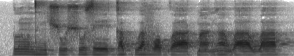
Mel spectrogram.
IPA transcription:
l ũ˧ d ĩ˨ ʃ u˨ ʃ u˧ z eː˨ ɡ a˦ kʷ a˧ v ɔ˨ ɡʷ aː˨ k͡p ã˨ ɡ ã˦˨ w aː˧ w a˦

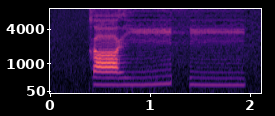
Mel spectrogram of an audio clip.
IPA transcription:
k a˨ ɣ iː˨˦ h iː˨

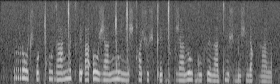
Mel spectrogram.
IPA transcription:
r o t͡ʃʼ o ǀʰ u d a ŋ͡ǀ ɪ t͡sʼ ɪ ʔ a ʔ o ʒ a ŋ͡ǀ u ŋ͡ǀ ɪ ʃ qʰ u ʃ u ʃ kʼ ɪ ɡ͡ǀ ɪ q ʒ a ð u ɡ u f ɪ ð a tʲ u ʃ ɓ ɪ ʃ lʲ a q ɡ a l

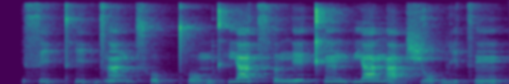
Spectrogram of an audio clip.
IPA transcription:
s i˨ ʔ t̪ʰ i˨ ʔ d͡z ã˧ n t͡sʰ o˨ p̚ t̪ʰ o˨˩ m kʰ j a˦ t͡sʰ ə˧ ŋ e˦ kʰ ẽ˦ m p j a˦ ŋ a˨ ʔ ɕ o˧ b i˧ t͡s ẽ˨˦

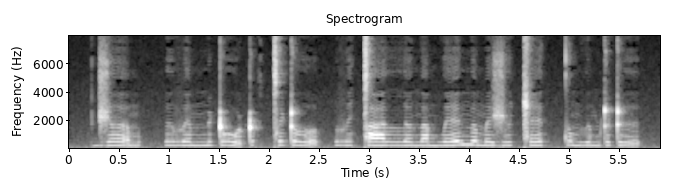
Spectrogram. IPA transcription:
d͡ʒ ɜ m | ɘ v ɛ m n̪ ɛ ʈ o ʈ | ǀ e ʈ ɤ | v e ǀ a lː ɜ n̪ a m w ɛ n̪ ɜ m ɛ ʒ ɘ ǁ ɛ tː o m ð ɘ m ʈ ɜ ʈ ɘ

